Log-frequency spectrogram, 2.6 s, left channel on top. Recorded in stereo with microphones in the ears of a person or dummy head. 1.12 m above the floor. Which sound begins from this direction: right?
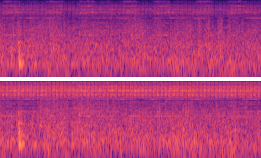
An engine running, at 0.0 s.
